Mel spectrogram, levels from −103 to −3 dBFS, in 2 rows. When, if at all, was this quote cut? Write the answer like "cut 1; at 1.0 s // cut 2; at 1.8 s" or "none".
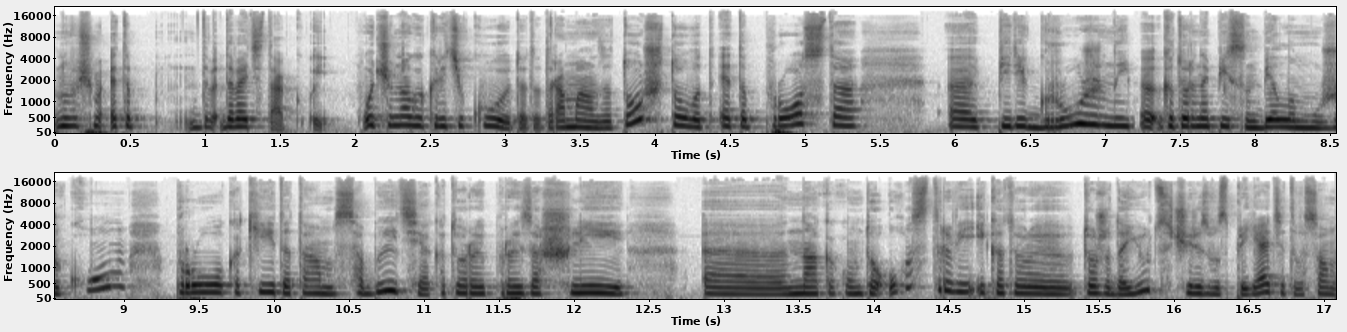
cut 1; at 2.0 s // cut 2; at 7.2 s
